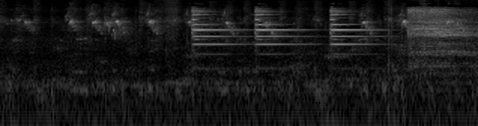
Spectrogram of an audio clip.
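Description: Small birds chirping with short high calls, then three ringing chime tones a little under a second apart, each dying away, followed by a brief rushing hiss near the end.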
